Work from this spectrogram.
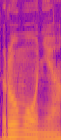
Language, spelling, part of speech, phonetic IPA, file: Polish, Rumunia, proper noun, [rũˈmũɲja], Pl-Rumunia.ogg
